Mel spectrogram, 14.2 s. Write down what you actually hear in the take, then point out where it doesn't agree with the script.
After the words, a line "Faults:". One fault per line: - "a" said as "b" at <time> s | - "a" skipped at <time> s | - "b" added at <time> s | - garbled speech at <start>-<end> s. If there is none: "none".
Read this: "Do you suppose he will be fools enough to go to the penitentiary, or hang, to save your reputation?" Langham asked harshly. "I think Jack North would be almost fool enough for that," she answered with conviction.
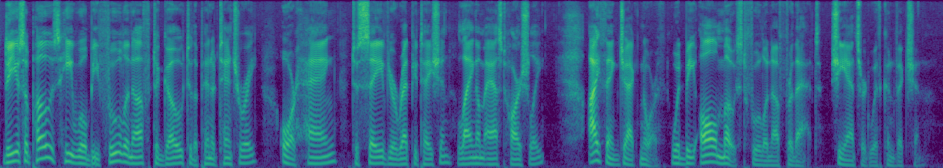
"Do you suppose he will be fool enough to go to the penitentiary, or hang, to save your reputation?" Langham asked harshly. "I think Jack North would be almost fool enough for that," she answered with conviction.
Faults:
- "fools" said as "fool" at 1.5 s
